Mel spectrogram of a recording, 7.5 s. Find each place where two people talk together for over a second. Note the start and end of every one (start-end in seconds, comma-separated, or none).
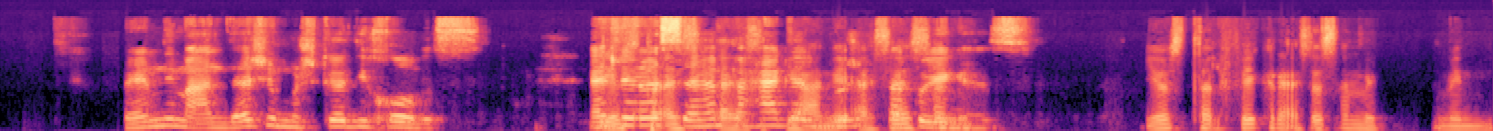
3.0-4.9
